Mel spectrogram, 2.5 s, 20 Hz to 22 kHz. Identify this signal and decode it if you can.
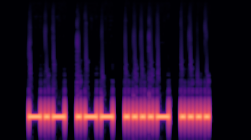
Morse code, heard as a keyed tone, about 30 wpm, 700 Hz. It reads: KW4H
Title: USA Call Signs - 4 Characters - Repeated 3x - 30wpm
